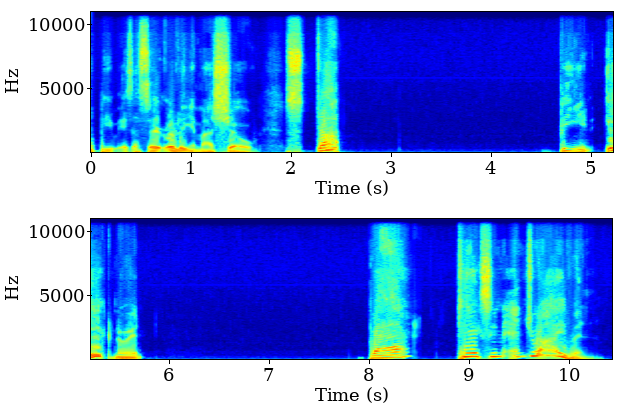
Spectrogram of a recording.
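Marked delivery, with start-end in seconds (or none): 1.9-10.3 high, heated scolding; angry rant. Real, not acted. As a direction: scold them with real anger. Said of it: "and I am angry".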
